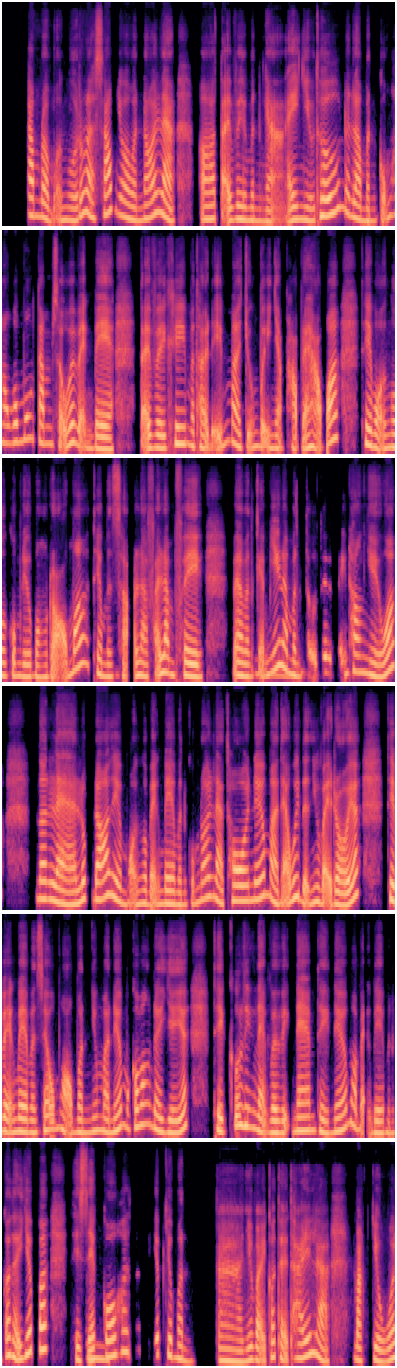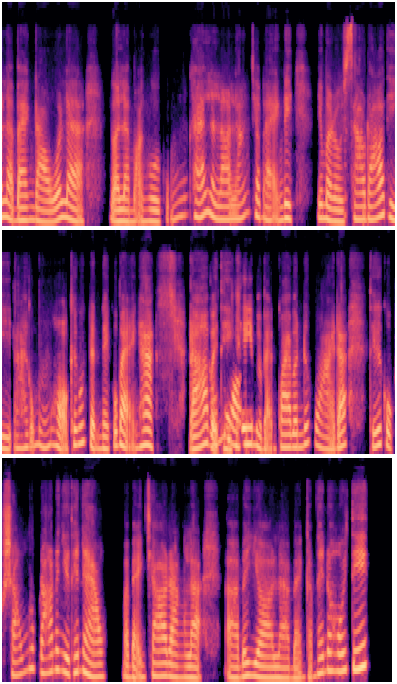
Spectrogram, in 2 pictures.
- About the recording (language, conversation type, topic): Vietnamese, podcast, Bạn có thể kể về quyết định nào khiến bạn hối tiếc nhất không?
- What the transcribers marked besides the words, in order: tapping; other background noise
